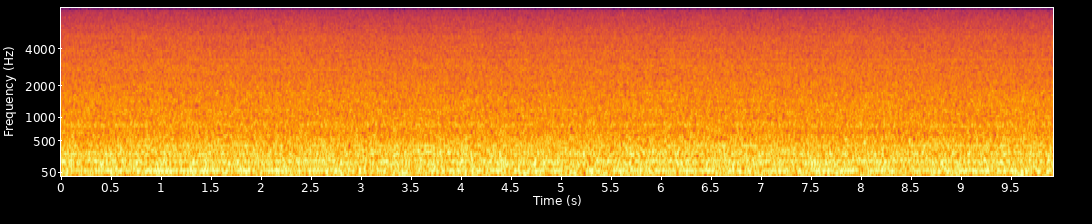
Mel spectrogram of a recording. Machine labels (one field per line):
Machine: pump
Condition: normal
